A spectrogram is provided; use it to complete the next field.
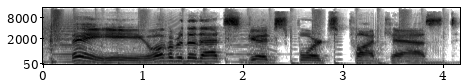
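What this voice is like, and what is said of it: Podcast host voice. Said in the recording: “This is a podcast voice.”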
